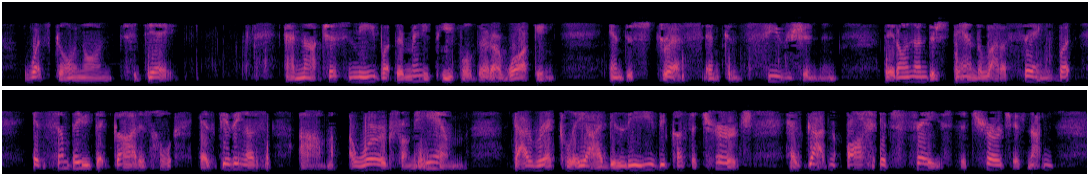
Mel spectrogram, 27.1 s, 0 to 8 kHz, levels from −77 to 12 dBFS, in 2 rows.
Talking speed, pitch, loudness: 130 wpm, 315 Hz, -28 LUFS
